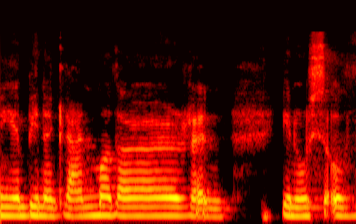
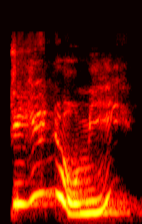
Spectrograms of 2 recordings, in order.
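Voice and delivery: puzzled question; 11 semitones higher, 5 dB louder than usual. Retold or imitated. Stranger questions her on bus.

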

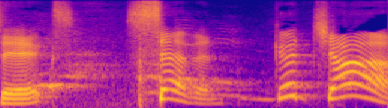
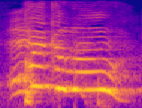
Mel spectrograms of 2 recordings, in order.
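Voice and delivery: put-on high, sing-song peekaboo for the toddler; playful peekaboo; 12 semitones higher than usual. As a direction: call peekaboo to make the baby laugh. Peekaboo game with kids.

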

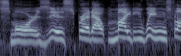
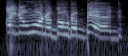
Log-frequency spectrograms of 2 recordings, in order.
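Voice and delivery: put-on high, loud, fast whiny child; a kid refusing bedtime; child protesting; 8 semitones higher, 7 dB louder, faster than usual. Child arguing with parent at bedtime, whiny protest. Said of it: "said the child".

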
